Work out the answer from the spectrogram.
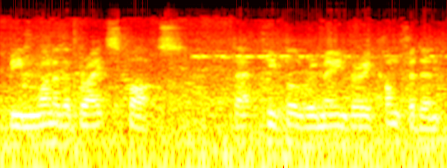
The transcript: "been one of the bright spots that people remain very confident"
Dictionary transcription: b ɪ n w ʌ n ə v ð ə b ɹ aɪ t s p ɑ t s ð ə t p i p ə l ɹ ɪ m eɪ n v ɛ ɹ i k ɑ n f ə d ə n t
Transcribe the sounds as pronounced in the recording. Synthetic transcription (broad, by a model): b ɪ n w ʌ n ə v ð ə b ɹ aɪ t s p ɑ t s ð ə t p i p ə l ɹ ɪ m eɪ n v ɛ ɹ i k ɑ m f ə d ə n t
